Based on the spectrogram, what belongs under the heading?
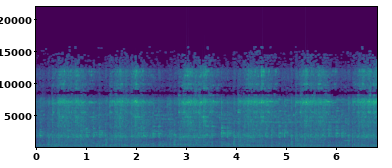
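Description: Freight train cars rolling past: a loud, steady rumble and rattle of steel wheels on the rails, with clacking over the rail joints.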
